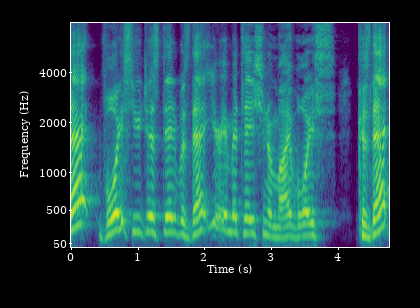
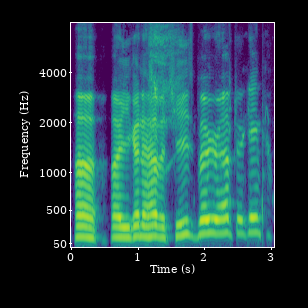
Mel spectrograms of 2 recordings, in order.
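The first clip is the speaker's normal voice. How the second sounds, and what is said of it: Slobbering mocking imitation of a voice. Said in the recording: “when people make fun of my voice, that's how they do it. It sounds like ... I'm slobbering as I'm doing it. I'm slobbering.”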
